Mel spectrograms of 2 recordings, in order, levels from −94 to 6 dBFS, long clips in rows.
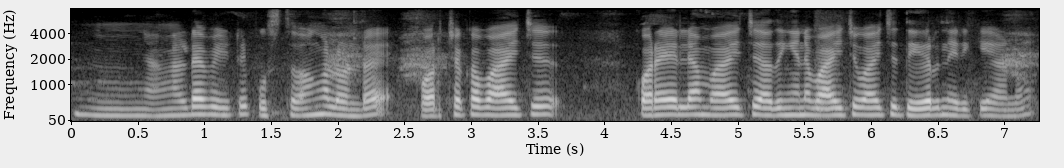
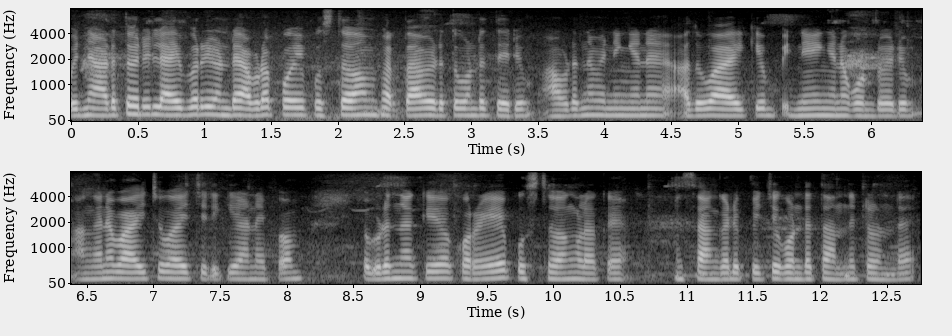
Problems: background conversations at intervals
